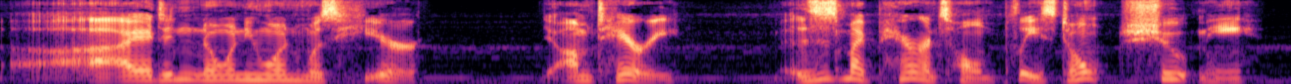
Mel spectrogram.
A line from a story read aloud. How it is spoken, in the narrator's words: told me as his voice wavered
